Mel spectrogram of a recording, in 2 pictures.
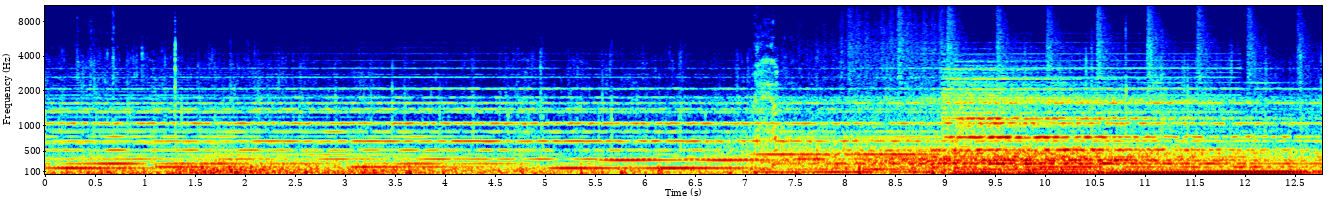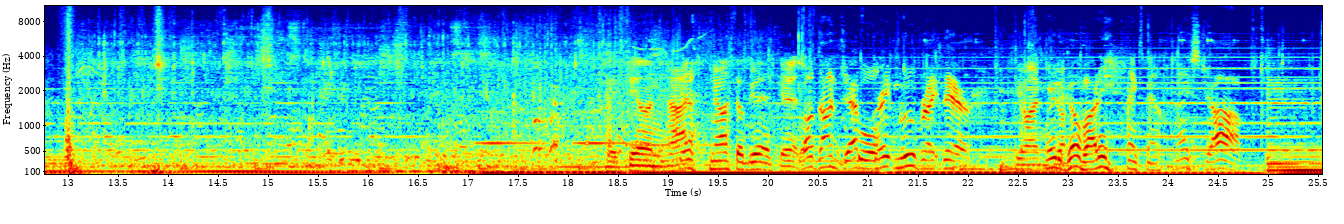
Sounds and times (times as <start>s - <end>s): Music: 0.0s - 25.5s
Outside, urban or manmade: 0.0s - 25.5s.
